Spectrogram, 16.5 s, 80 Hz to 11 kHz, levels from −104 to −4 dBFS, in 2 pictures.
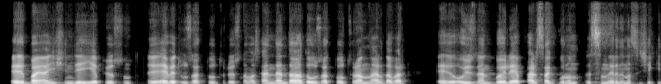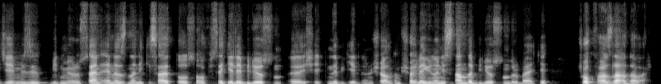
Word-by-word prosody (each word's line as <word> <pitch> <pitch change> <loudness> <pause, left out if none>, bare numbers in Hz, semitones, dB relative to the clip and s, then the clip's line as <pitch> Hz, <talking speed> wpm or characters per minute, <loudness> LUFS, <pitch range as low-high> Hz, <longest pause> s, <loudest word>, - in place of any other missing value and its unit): eee, 100 -1 +7
bayağı 110 0 +7
işini 110 +2 -5
de 110 -1 +5
iyi 115 - +2
yapıyorsun, 110 -1 -1 0.2
eee, 105 - +1
evet, 115 -3 +6
uzakta 110 +2 -5
oturuyorsun 115 0 -8
ama 155 0 -3
senden 135 0 +1
daha 140 +2 +7
da - - +5
uzakta 120 0 +1
oturanlar 120 +1 +1
da - - +2
var; - - +3 0.4
eee, 100 +1 +1
o 110 - +2
yüzden 115 -1 -1
böyle 110 0 +5
yaparsak 120 +1 +3
bunun, 115 +1 -3
ııı, 105 - -8
sınırını 110 +4 -2
nasıl 125 0 -9
çekeceğimizi 115 +7 -7
bilmiyoruz. 120 - -10
Sen 135 -1 +3
en 140 +2 -6
azından 120 -1 -6
2 125 - -12
saat - - -1
de - - -4
olsa 95 +1 -6
ofise 145 - -5
gelebiliyorsun.", 125 0 -2
eee, 85 -1 -4
şeklinde 85 +1 -10
bir 85 - -20
geri 85 0 -10
dönüş 85 0 -19
aldım. 175 - -4
Şöyle, 165 -8 -3
Yunanistan'da, 120 +3 -1
biliyorsundur 115 -5 -8
belki, 95 +10 -6 0.4
çok 140 0 +2
fazla 105 -2 +3
ada - - -3
var. - - -18
115 Hz, 190 wpm, -25 LUFS, 110-125 Hz, 0.4 s, eee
